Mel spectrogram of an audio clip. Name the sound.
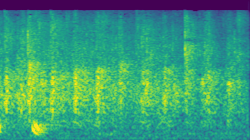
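audience applause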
